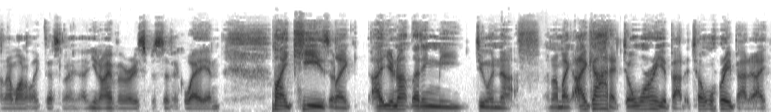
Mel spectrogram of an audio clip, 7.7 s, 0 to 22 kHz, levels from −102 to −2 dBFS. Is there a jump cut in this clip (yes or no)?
yes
